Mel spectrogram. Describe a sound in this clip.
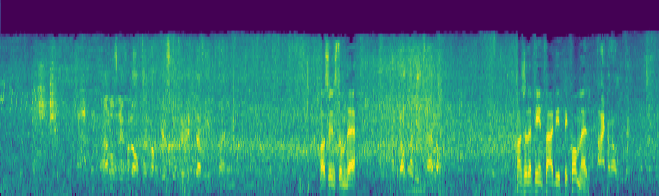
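A young man talks outdoors.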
